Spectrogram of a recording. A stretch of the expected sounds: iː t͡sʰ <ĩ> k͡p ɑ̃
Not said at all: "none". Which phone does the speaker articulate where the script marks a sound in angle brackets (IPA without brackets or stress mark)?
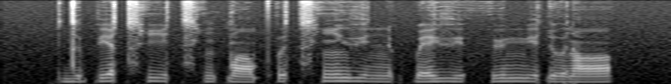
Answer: ĩ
